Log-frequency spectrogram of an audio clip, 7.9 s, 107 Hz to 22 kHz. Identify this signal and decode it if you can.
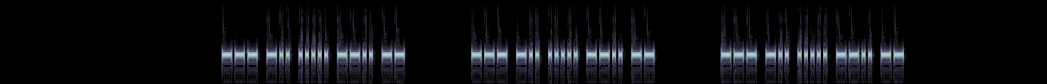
Morse code, heard as a keyed tone, about 52 wpm, 700 Hz. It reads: OD5ZM OD5ZM OD5ZM
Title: DXCC-100 Call Signs - 5 Characters - Repeated 3x - 50wpm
